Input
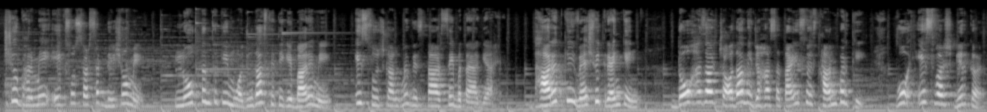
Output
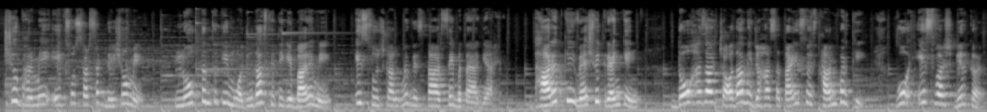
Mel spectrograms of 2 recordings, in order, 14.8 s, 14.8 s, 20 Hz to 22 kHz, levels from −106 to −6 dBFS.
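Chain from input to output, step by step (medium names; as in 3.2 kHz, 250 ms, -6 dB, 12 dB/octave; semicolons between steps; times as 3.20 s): peaking EQ 470 Hz +4.5 dB 0.25 oct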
